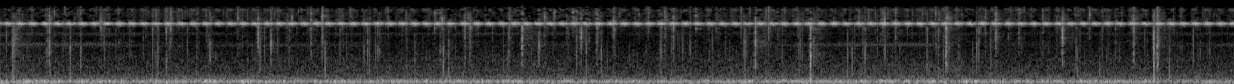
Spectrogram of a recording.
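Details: High, even cricket trill at night, pulsing roughly four times a second without pause, set against crackling, popping campfire sounds and a deep steady roar from the flames in a dark forest.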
